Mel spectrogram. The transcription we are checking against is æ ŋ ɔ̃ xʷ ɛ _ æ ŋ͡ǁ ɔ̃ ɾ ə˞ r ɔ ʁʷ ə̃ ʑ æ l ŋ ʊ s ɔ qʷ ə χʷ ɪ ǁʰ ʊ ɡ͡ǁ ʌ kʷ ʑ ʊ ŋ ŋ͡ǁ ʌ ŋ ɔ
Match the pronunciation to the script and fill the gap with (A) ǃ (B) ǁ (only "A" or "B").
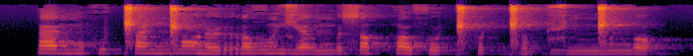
B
